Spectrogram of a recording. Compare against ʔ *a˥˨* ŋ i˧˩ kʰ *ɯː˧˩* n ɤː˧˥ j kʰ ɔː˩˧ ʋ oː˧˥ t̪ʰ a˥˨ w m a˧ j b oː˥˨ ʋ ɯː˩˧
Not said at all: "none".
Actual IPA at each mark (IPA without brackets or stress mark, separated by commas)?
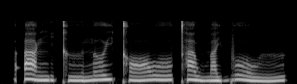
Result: a˥˨, ɯː˩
